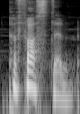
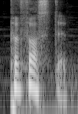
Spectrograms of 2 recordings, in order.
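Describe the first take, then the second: Both takes have the same delivery.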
